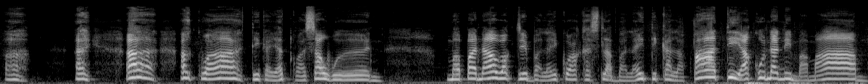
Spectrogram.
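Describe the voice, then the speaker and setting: An actress playing an exasperated comic auntie in an Ilocano radio drama, hesitant and full of exclamations. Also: female voice, fairly high pitch, expressive, a little slow, gravelly, a bit bright, no echo, heavily acted. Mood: flustered.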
